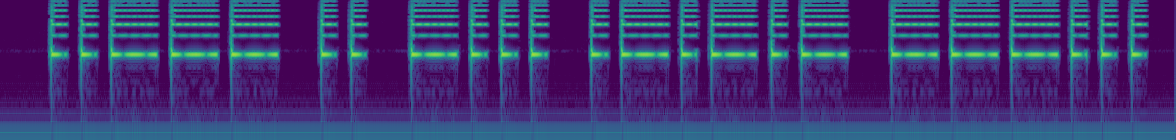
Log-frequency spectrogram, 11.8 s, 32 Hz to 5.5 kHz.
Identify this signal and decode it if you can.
Morse code, heard as a keyed tone, about 8 wpm, 3700 Hz, with noise. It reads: 2IB.:
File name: Morze-HA2MN / hang / 25 GYAKORLAT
